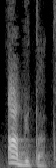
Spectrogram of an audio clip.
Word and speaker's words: habitat: assim como habas Corpus habitat é uma palavra por isso não recebe acento gráfico mas se pronuncia como se fosse proparoxítona habitat ibero ibero é assim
